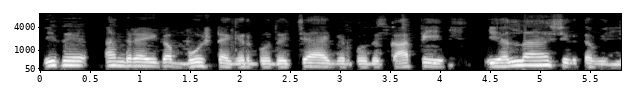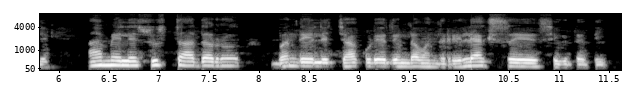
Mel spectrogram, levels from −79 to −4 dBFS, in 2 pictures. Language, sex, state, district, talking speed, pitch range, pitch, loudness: Kannada, male, Karnataka, Dharwad, 105 wpm, 130-170 Hz, 145 Hz, -14 LUFS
